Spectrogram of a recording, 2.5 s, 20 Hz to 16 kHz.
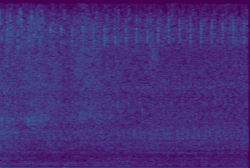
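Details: Hyundai/Kia G4KD petrol engine just after overhaul, AC compressor whistle now gone: quiet, even idle with a smooth low hum, no knock, tick or whistle; normal idle.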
